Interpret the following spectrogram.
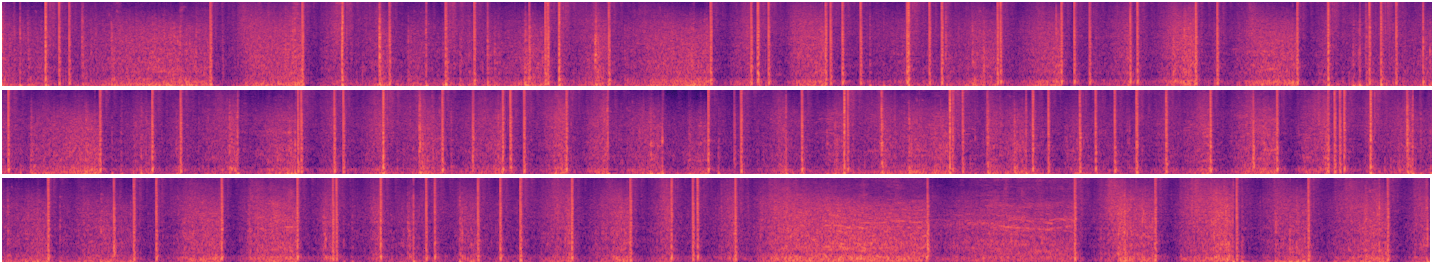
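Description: Aerial fireworks display: a rapid, unbroken barrage of shell bursts and bangs, several a second, with crackling between them, growing denser near the end.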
